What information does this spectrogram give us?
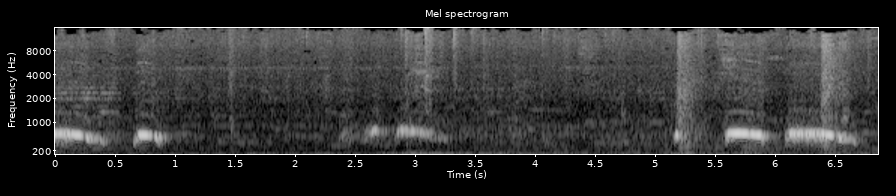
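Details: Spotted dove cooing, used to lure wild birds, in a soft, smooth 'pédo élem' style: paired mellow coos open the phrase, a softer coo follows, then strong coos return after a few clicks.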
